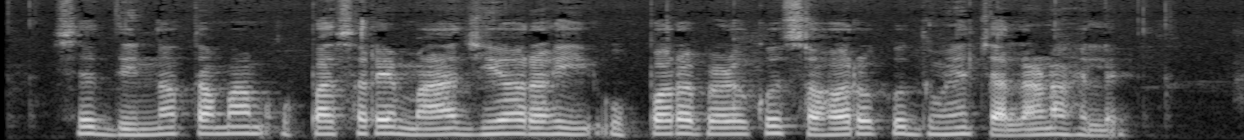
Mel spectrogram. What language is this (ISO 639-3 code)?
ori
